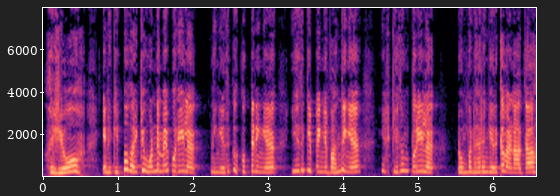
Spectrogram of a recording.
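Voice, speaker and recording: A woman's voice: on the high side, quick pace, sharp tone, no echo, studio quality. A woman voicing an earnest, protective young male police officer in a cartoon, talking urgently and stammering at times. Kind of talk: cartoon voice acting.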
